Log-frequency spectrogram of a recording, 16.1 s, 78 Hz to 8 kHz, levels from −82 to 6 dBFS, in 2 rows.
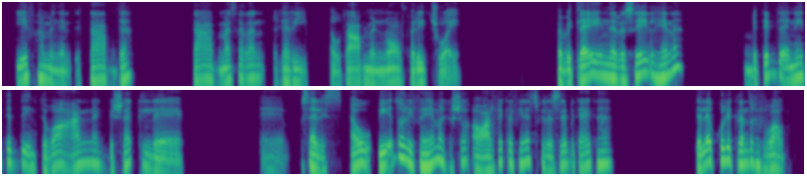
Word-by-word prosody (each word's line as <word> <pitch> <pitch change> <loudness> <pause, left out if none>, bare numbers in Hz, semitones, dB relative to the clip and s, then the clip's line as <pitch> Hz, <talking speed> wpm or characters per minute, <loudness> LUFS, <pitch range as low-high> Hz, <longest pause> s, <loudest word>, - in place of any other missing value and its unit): يفهم 120 -2 0
إن 95 -1 -2
ال 90 - -5
التعب 110 -4 -3
ده 125 +7 -2 0.6
تعب 110 -3 -1
مثلًا 120 +3 -2
غريب 100 -2 -3 0.2
أو 85 - -3
تعب 100 +2 +2
من 95 -2 -1
نوعه 100 +1 +1
فريد 95 -1 -1
شوية. - - -2 1.0
فبتلاقي 120 +9 +4
إن 135 -2 +1
الرسايل 125 +7 +3
هنا 150 - +2 0.6
بتبدأ 155 - 0
إن 110 - +1
هي 135 - +2
تدّي 140 -1 -2
انطباع 120 +3 +1
عنك 140 +5 -1
بشكل 125 +1 -1 1.1
آآ 100 -3 -11
سلس 115 -5 +1
أو 145 +4 +4
بيقدر 155 +9 +4
يفهمك 135 +3 +2
الشخ 155 +8 0
أو 105 - +5
على 100 0 +5
فكرة 155 +2 -2
في 145 - -3
ناس 160 +1 -1
في - - -12
الرسايل 120 +7 0
بتاعتها 135 +3 -1 0.8
تلاقي 155 - +6
كل 170 - +3
الكلام 145 -4 +3
داخل 145 -4 -1
في 110 - -6
بعضه. 115 -5 +1
125 Hz, 170 wpm, -24 LUFS, 105-140 Hz, 1.1 s, تلاقي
